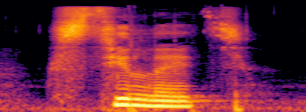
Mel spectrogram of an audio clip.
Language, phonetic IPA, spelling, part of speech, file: Ukrainian, [sʲtʲiˈɫɛt͡sʲ], стілець, noun, Uk-стілець.ogg
- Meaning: stool, chair (item of furniture)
